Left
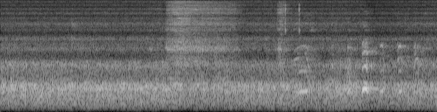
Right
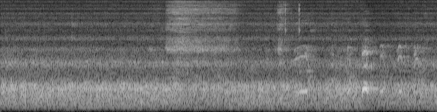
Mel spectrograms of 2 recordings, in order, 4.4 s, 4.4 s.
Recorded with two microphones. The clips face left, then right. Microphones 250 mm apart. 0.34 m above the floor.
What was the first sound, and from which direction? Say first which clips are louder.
A bird: right 1 dB; 25° left (ahead or behind).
